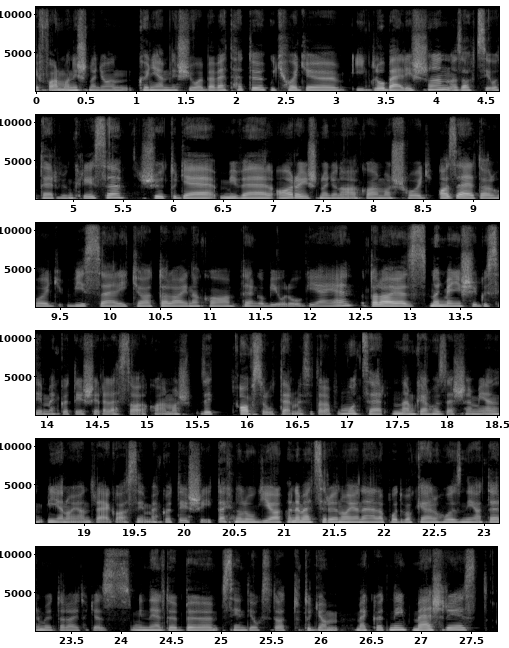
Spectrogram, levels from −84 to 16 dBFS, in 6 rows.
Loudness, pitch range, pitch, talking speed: -27 LUFS, 170-195 Hz, 180 Hz, 155 wpm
